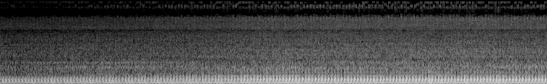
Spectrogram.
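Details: 2006 Chevy HHR with P0301 cylinder 1 misfire code: steady, even idle with a smooth, regular beat and no stumble or skip; engine running normally.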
